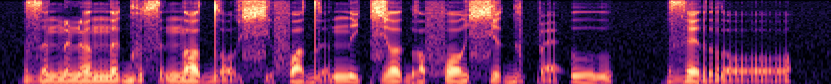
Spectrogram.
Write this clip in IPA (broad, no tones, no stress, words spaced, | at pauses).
zənʌɳʌ nɜɡusə̰nɒ dɔ̰ ɕə̰fɒdə̰ nit͡ɕʌ ɡɒfɔ ɕɜɡəpæ̰ʔu | zɛrɔ̰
